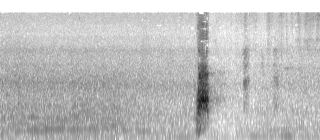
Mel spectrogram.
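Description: A Yorkshire terrier gives one short, loud bark about two and a half seconds in.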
